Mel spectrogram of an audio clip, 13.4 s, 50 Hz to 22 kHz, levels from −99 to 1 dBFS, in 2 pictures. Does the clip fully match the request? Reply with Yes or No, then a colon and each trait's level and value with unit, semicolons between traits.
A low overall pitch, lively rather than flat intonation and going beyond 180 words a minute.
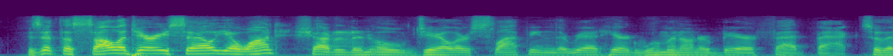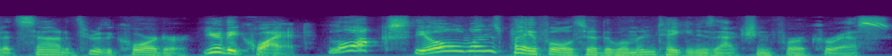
Yes: low, 130 Hz; wide, 6.1 semitones; average, 200 wpm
